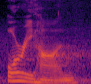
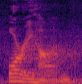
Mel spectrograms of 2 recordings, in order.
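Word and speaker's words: orihon: They're getting tired of us saying that, but the spellers are your word is orhan.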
